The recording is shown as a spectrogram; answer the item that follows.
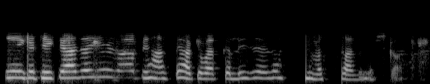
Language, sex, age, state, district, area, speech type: Hindi, female, 30-45, Uttar Pradesh, Sitapur, rural, conversation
